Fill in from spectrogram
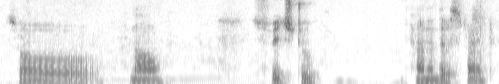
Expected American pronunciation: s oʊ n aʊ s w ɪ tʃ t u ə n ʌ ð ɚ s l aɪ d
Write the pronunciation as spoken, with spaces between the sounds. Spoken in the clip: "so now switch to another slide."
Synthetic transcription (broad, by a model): s oʊ n aʊ s w ɪ tʃ t u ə n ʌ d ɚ s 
